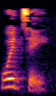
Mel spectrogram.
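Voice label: "woodsy", English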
